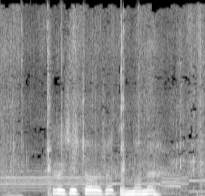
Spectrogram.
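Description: A person's voice, high and pitch-bending, sounds for about a second starting half a second in. Under it runs a steady high-pitched drone of held tones that shift in pitch now and then.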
